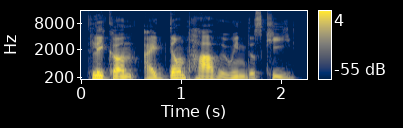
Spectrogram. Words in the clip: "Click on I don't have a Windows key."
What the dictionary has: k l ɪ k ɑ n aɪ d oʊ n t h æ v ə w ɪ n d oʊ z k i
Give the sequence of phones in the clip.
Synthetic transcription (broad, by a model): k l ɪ k ɑ n aɪ d oʊ n t h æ v ə w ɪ n d oʊ s k i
